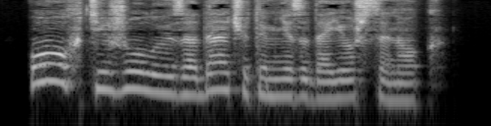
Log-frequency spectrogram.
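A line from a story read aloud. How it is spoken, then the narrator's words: Sigh, older man. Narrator (Russian): Дядя Яни вздохнул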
